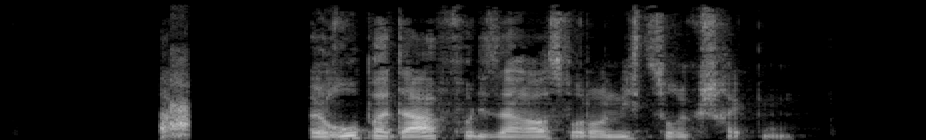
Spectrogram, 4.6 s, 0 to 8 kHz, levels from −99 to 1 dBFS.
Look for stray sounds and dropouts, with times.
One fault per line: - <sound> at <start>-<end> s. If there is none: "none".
- laugh at 0.8-0.9 s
